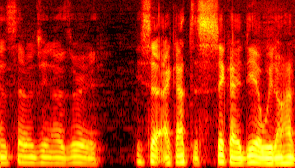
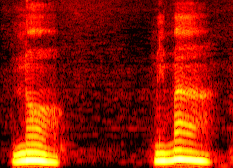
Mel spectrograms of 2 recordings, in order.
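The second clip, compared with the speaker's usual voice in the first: put-on Spain-style Spanish accent, high and raised; 5 semitones higher, 8 dB louder than usual. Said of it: "Something like that".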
